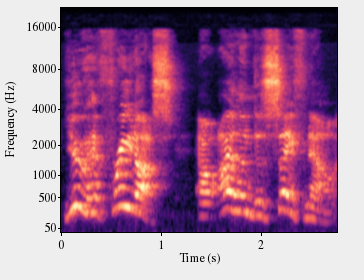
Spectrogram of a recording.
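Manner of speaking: loud, high, slow stage proclamation; rejoicing tribespeople. Acted. Tribe hails the heroes who freed their island, rejoicing proclamation. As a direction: proclaim it like hammy freed villagers. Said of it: "the tribe comes back and goes".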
